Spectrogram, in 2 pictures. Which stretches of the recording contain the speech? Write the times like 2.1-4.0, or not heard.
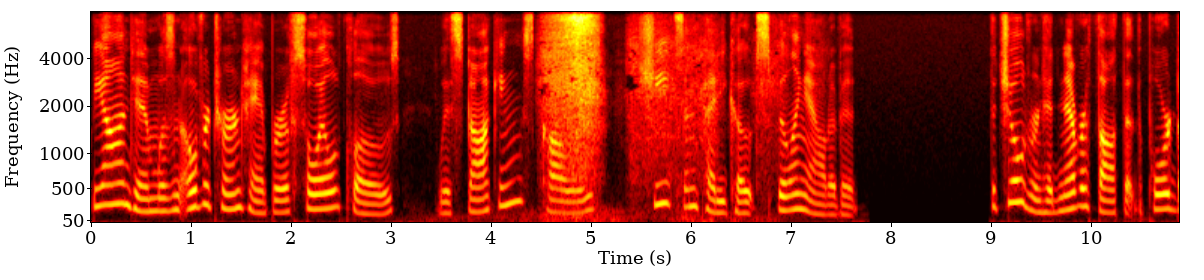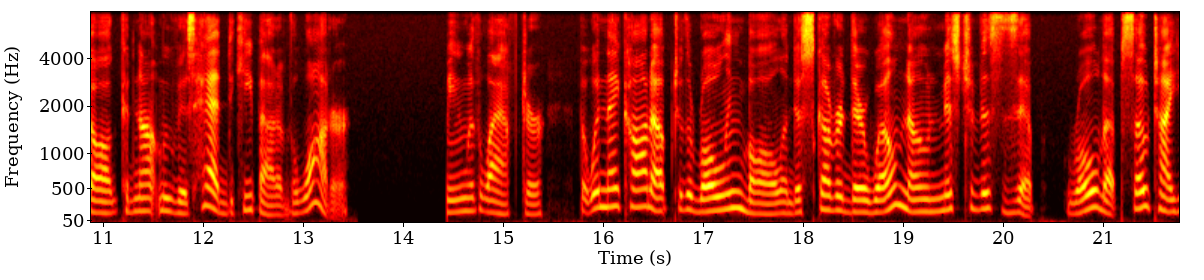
0.0-7.8, 9.0-13.4, 14.4-21.7.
